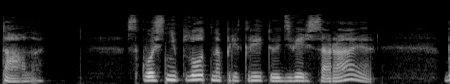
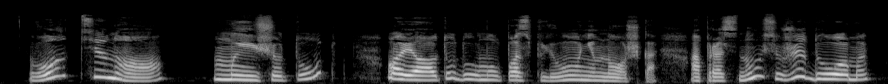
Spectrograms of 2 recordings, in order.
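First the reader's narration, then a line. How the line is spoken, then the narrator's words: Disappointed drawl. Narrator (Russian): разочарованно протянул он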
